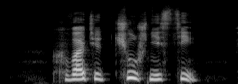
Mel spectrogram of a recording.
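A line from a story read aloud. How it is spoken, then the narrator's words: Bark. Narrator (Russian): рявкнула я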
